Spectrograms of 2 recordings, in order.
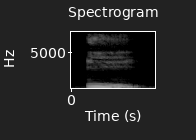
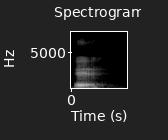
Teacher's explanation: e is a tense vowel and a lax vowel that you could compare it to would be I. So you can feel that e i.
